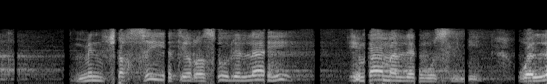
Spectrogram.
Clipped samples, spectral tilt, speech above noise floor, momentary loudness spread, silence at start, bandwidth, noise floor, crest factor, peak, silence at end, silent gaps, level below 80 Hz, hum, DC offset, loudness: under 0.1%; -5 dB/octave; 21 dB; 17 LU; 0 s; 5.4 kHz; -42 dBFS; 16 dB; -8 dBFS; 0 s; none; -52 dBFS; none; under 0.1%; -21 LUFS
